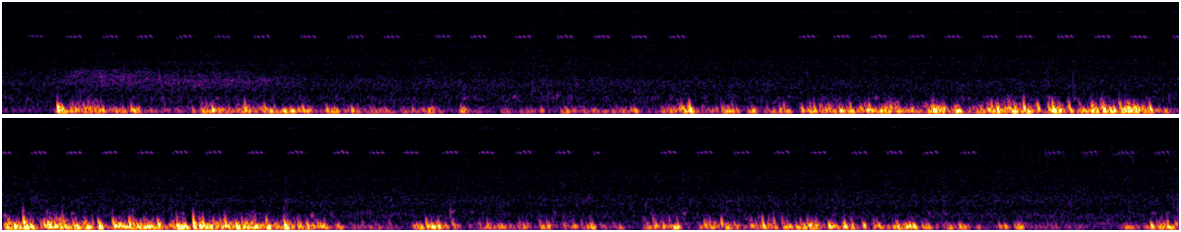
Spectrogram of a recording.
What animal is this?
Gryllus campestris, an orthopteran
